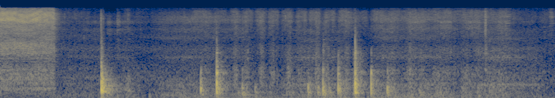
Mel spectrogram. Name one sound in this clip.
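A thin metal sheet clatters and scrapes as it is picked up.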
